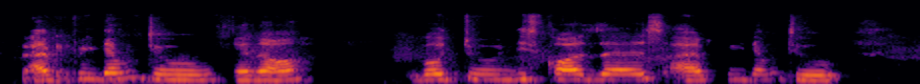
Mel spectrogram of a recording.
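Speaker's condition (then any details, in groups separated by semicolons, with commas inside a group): Cerebral palsy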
